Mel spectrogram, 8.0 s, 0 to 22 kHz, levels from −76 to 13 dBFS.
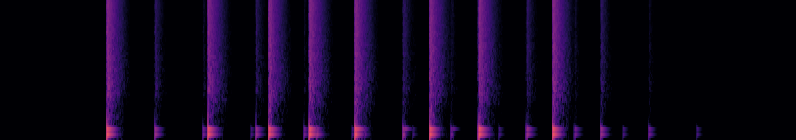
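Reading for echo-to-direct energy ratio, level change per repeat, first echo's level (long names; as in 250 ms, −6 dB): −18.0 dB, −9.0 dB, −18.5 dB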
